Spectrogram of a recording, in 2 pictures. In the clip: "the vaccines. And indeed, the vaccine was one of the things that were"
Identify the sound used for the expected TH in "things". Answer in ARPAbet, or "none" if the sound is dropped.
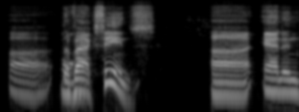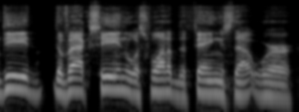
TH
